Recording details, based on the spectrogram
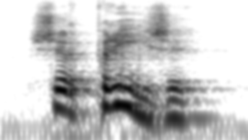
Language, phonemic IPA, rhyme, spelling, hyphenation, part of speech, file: Dutch, /sʏrˈpriːzə/, -iːzə, surprise, sur‧pri‧se, noun, Nl-surprise.ogg
- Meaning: 1. a gift wrapped in an ingenious or creative manner; often given anonymously during Sinterklaas celebrations in a similar way to secret Santa 2. a surprise gift 3. a surprise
